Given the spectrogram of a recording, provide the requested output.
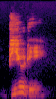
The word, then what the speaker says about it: beauty: beauty whenever you can beauty is the noun form of beautiful notice how the T sounds in this word beauty of course you could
